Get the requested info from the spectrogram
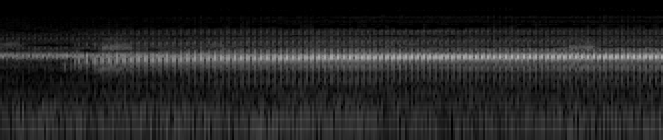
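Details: Close, loud mating call of a southern toad in Florida: a high trill swells in volume over the first two seconds, then holds steady and buzzing at one pitch.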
